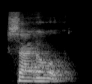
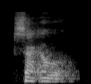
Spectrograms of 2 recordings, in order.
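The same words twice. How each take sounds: The two takes are said the same way.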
